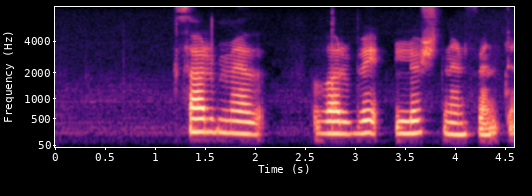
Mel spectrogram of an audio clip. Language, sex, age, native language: Icelandic, female, 10, Icelandic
